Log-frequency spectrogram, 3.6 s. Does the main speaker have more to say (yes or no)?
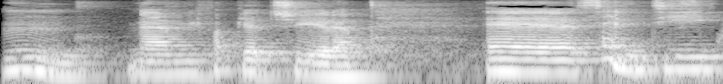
yes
